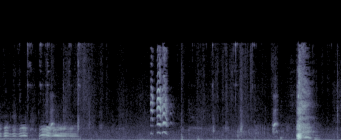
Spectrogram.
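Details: Shiba inu playing in a yard. Short, high, whiny yips come in quick bursts at the start and again around three seconds, then one sharp, louder yelp near the end, over a low steady hum.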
